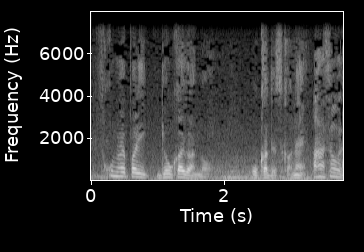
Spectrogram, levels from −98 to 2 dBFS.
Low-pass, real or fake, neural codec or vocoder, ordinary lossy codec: 7.2 kHz; real; none; none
